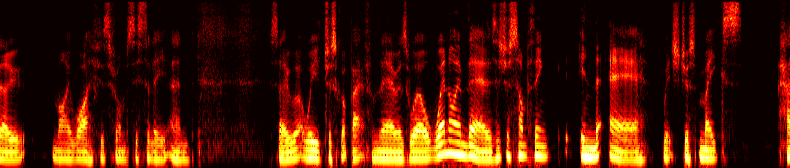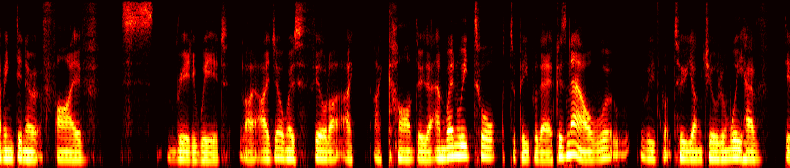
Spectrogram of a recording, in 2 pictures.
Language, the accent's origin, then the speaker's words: English; United Kingdom; And I think as a British person, this is something I have a lot of difficulty understanding.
